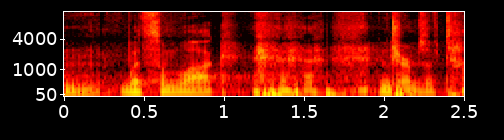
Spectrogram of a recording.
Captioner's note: laughs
